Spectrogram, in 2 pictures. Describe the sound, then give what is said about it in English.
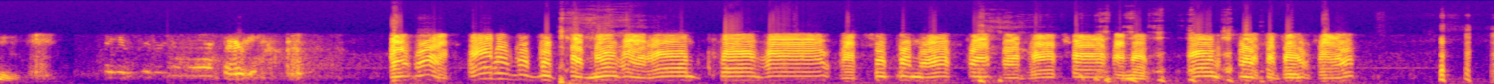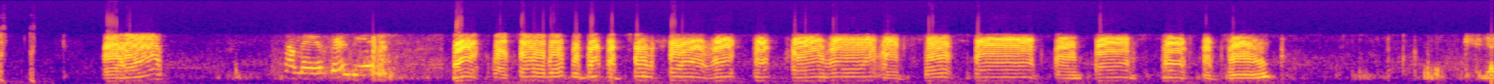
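A kazoo spoken into while ordering at a fast-food drive-thru buzzes in jabbering, speech-like bursts, muffled and tinny like a garbled drive-thru speaker, with a short pause midway before the nasal chatter resumes, loud throughout. “If they start to question you and tell you to pull around, ask them if everything's working, and maybe even don't use the kazoo for a second or two so that it sounds like that maybe it's starting to work again.”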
